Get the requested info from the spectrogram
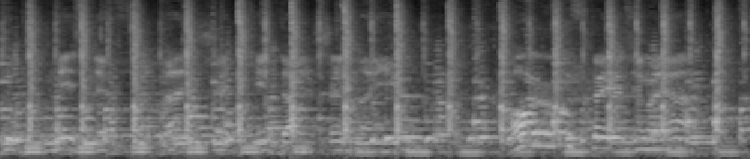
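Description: A Russian folk-instrument ensemble plays live: domras, a balalaika and a button accordion, over a steady quick drum-kit beat of about four strikes a second.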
